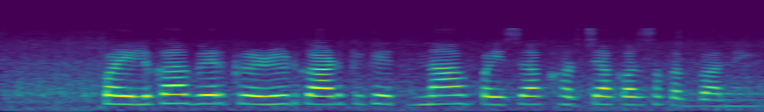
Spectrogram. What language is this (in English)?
Bhojpuri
